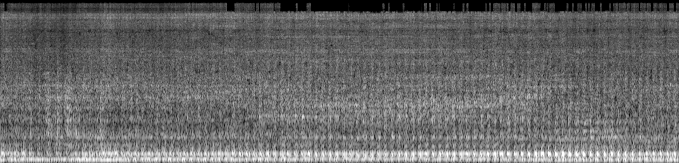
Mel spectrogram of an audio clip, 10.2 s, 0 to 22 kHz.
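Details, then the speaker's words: Honda CB350 after carb cleaning and balancing, new 17/39 sprockets, choke off: catches quickly and settles into a steady, even idle, a touch low but smooth; normal start and idle. "the moment bike starts runs sounds really good so I'm happy"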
